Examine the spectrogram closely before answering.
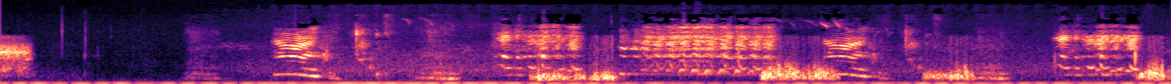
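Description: A recording of a giant panda bleats and honks in a run of loud, wavering calls, several bursts in quick succession with short pauses between them.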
